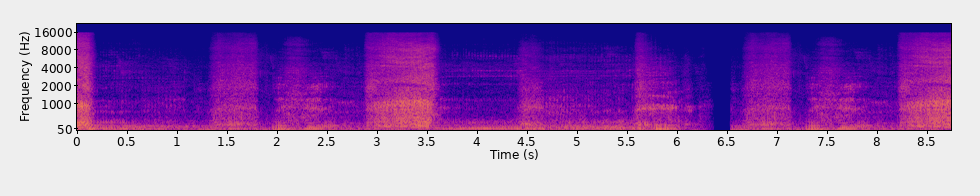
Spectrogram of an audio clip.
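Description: Tiger roaring in a series of short calls, the loudest near the start, about three seconds in and near the end, with weaker calls between. The sound drops out briefly about six and a half seconds in.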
